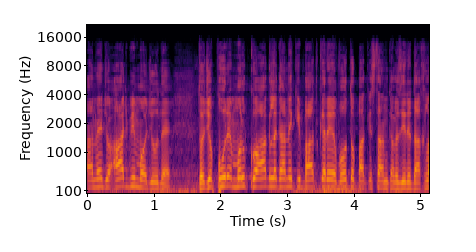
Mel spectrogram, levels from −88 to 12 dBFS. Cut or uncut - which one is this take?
uncut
